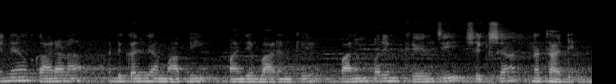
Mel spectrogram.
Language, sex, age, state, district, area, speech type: Sindhi, male, 18-30, Gujarat, Kutch, urban, spontaneous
